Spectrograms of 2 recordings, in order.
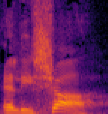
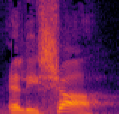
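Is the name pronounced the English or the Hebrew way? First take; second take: Hebrew; Hebrew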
